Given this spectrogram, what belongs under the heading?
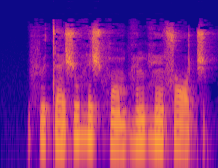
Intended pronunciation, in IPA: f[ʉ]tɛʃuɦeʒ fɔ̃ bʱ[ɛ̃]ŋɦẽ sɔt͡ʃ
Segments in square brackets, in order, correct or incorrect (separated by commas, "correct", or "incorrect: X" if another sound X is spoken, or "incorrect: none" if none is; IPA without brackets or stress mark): correct, correct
